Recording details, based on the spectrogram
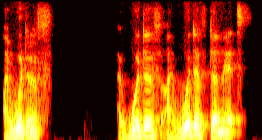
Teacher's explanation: have when it's not stressed Becomes of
